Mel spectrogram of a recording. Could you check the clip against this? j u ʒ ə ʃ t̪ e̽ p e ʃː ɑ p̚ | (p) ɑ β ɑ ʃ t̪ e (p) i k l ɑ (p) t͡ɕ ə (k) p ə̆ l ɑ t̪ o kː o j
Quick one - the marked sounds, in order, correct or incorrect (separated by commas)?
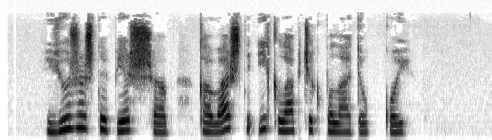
incorrect, incorrect, correct, correct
